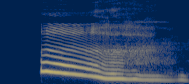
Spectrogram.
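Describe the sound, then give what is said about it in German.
A single deliberate, artificial vocal yawn begins abruptly after a brief silence, its pitch sliding slowly downward over about two seconds into a low, groaning exhale. Fairly loud, with no speech. “Es ist vielleicht zu Beginn etwas ungewöhnlich, aber ganz tolle Sache ist, wenn man versucht, künstlich zu gähnen. Also das Gähnen können wir auch künstlich herbeiführen.”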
